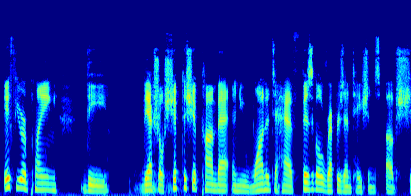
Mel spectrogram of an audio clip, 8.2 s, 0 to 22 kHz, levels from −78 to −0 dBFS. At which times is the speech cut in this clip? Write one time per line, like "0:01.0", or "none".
none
